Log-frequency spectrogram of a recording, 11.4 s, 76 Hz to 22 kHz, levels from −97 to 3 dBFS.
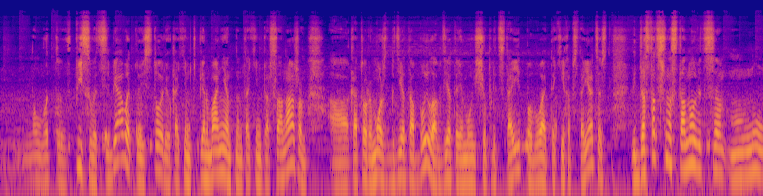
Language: Russian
